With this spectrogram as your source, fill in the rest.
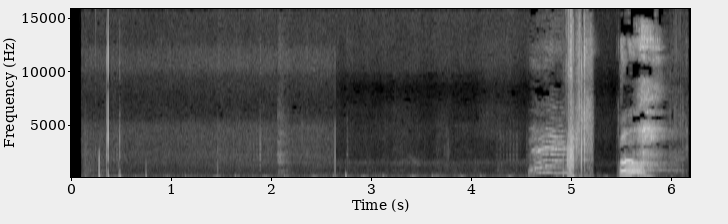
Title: My existing heartbeat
